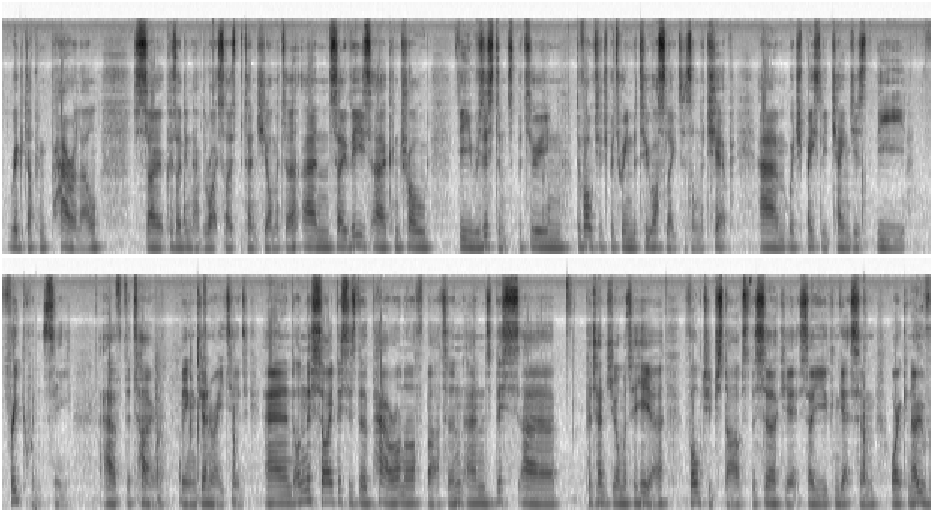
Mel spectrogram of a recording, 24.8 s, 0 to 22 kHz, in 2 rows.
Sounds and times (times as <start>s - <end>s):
Speech: 0.0s - 24.7s.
